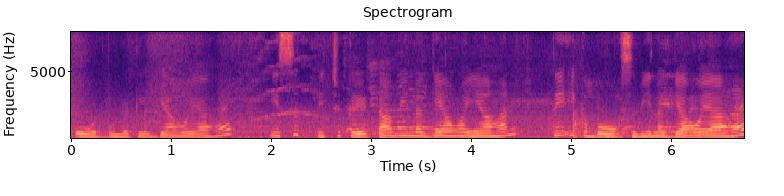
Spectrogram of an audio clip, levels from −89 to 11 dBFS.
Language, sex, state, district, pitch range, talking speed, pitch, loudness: Punjabi, female, Punjab, Pathankot, 225-265 Hz, 170 wpm, 240 Hz, -15 LUFS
